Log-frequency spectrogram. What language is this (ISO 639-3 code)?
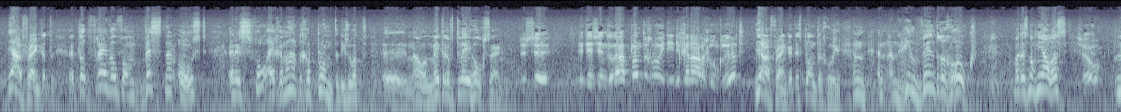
nld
